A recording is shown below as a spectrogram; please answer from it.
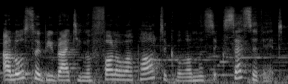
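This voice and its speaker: A woman acts a self-possessed society lady in a mystery game. Her voice is mid-pitched and articulate, her manner polite and composed, with faint music underneath. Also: expressive, quick pace, lightly acted. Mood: pleased, polite. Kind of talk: video game voice acting.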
